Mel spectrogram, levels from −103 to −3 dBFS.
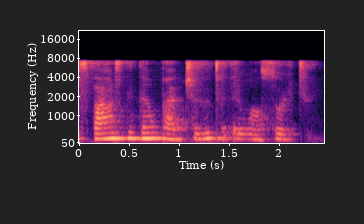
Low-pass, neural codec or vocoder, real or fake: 7.2 kHz; codec, 16 kHz, 1.1 kbps, Voila-Tokenizer; fake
